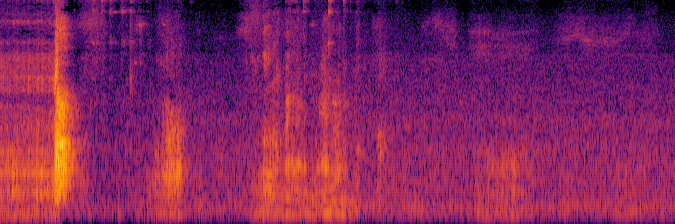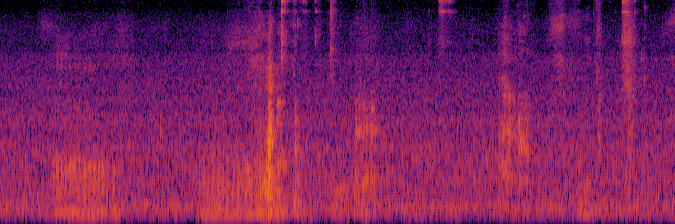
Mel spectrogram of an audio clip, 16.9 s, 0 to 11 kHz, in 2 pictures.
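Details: Olde English Bulldogge puppy Fred, almost five months and over 40 pounds, play-wrestling with Ruby on a couch; a sharp bark opens, then scattered low growls and grumbles come and go in short bursts, with quiet pauses between.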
